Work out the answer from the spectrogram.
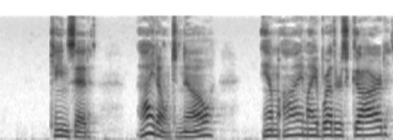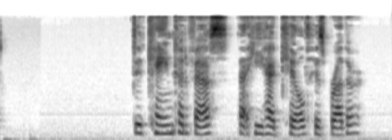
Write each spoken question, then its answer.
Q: Did Cain confess that he had killed his brother?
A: No, Cain did not confess.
